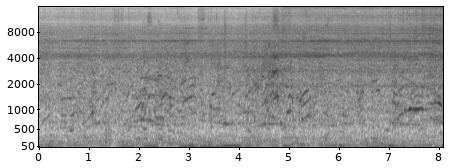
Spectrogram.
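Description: Fairground din: a steady low rumble of ride machinery under scattered chatter from the crowd.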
